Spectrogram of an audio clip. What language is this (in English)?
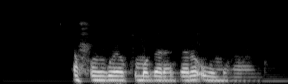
Kinyarwanda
